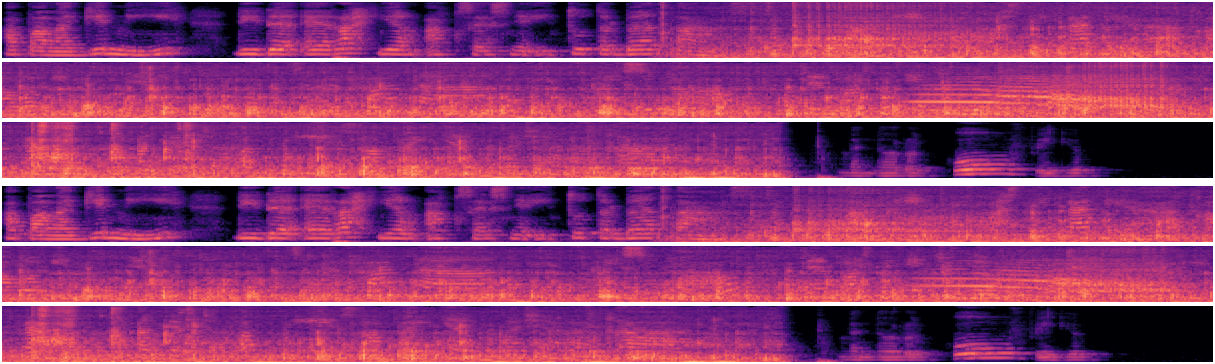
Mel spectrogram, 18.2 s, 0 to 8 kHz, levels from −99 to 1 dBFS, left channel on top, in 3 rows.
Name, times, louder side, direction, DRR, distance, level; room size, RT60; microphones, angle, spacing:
voice 1, 0.0-3.8 4.2-4.7 4.9-8.6 9.0-15.6, equal, 5° right, -4 dB, 1.4 m, -37 dB
sound 1, 1.7-1.8 4.0-6.3 7.3-7.4 7.7-7.8 8.3-8.8 10.5-13.7 16.2-16.3, left 3 dB, 75° left, 0.9 m, -32 dB
Boiling, 3.2-16.0, left 1 dB, 15° left, 0.5 m, -28 dB
voice 2, 16.3-17.5, left 2 dB, 65° right, 1 dB, 2.2 m, -41 dB
3.7 x 3.0 x 2.6 m, 0.23 s
head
